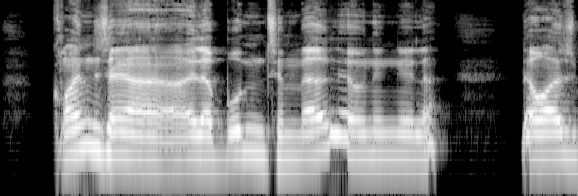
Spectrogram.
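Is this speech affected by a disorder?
Yes: cerebral palsy; wheelchair user.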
